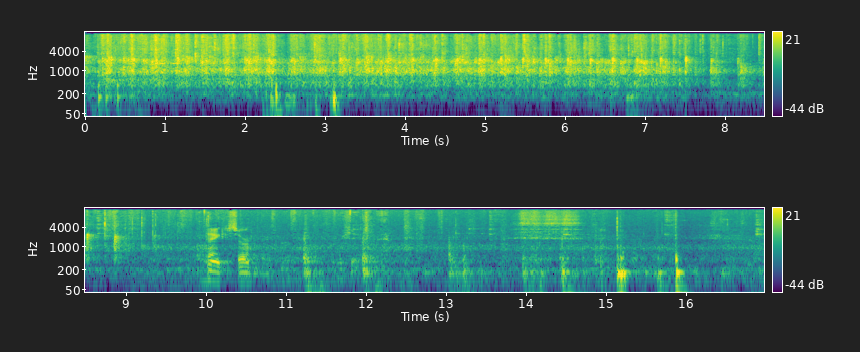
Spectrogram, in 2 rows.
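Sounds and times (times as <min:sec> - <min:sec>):
audience applause greeting a guest speaker at a City Club event: 0:00.0 - 0:09.1
speech: 0:10.0 - 0:10.7.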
